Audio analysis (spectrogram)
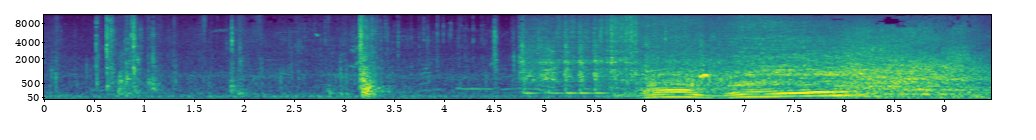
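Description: A car engine starts and the car pulls away, its hum rising and shifting in pitch as it gets moving, with a door sound likely and some voices earlier in the scene.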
